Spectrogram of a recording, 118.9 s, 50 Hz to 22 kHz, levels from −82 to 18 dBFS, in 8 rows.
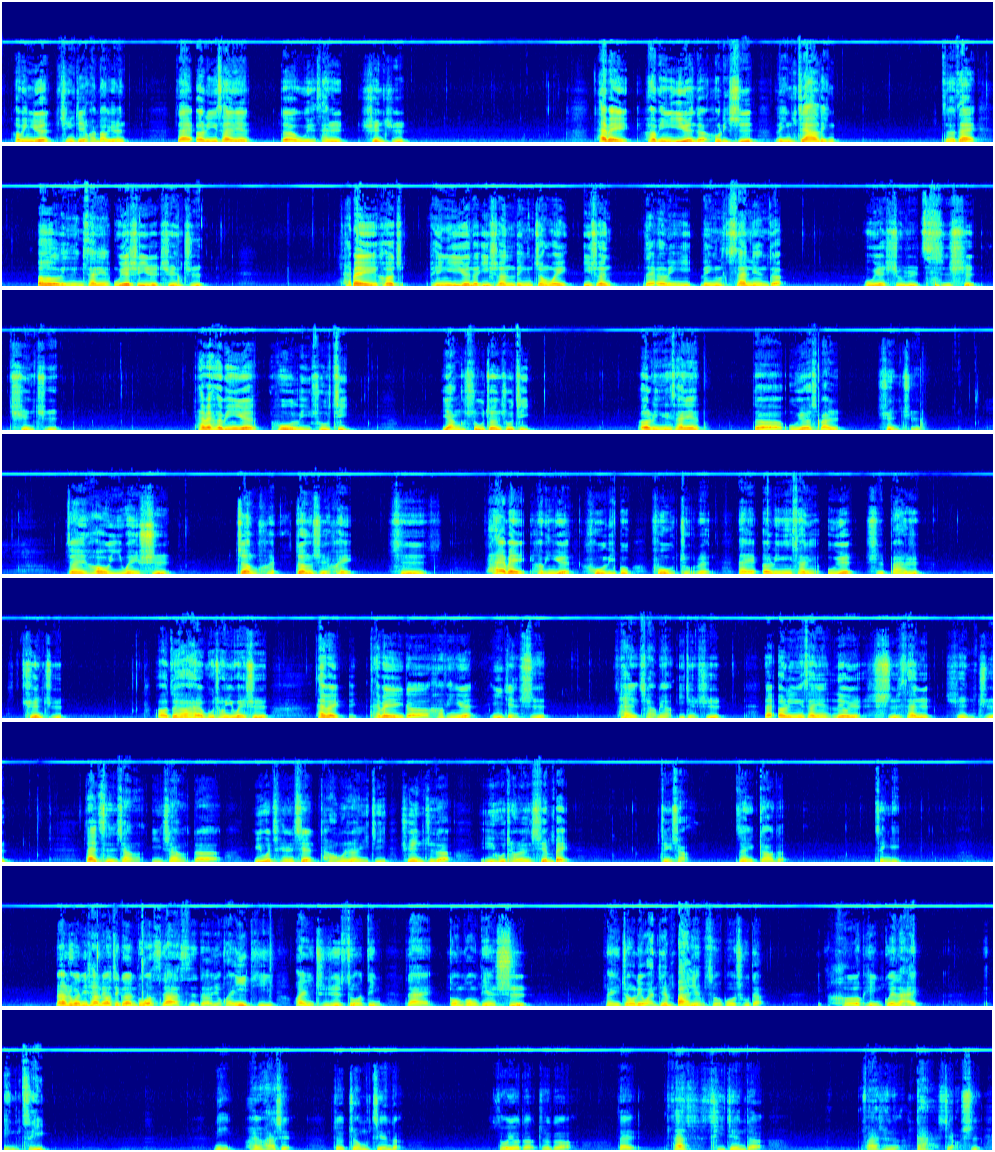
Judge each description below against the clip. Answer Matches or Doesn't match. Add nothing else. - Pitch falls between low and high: Doesn't match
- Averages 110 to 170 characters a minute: Matches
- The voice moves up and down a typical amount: Matches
